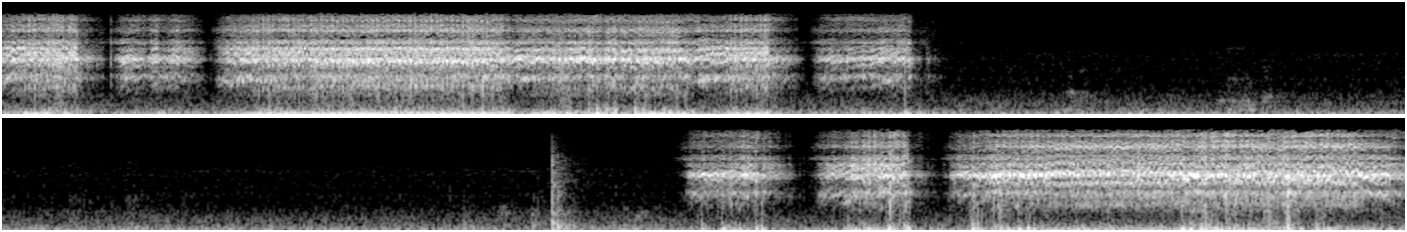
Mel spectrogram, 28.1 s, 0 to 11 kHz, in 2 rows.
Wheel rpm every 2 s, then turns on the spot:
70, 100, 120, 90, 30, 0, 0, 0, 0, 0, 40, 70, 110, 90.
0-2 8-10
